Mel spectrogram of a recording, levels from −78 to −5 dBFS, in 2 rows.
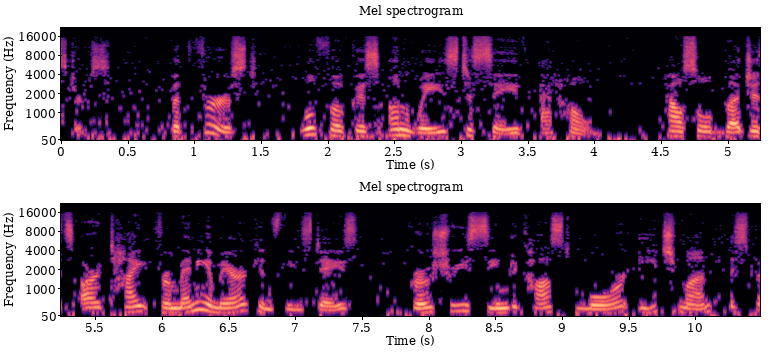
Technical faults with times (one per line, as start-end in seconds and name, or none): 0.00-10.49 overdone noise removal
